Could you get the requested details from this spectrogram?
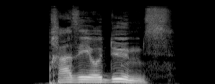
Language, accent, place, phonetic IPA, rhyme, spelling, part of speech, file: German, Germany, Berlin, [pʁazeoˈdyːms], -yːms, Praseodyms, noun, De-Praseodyms.ogg
- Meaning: genitive singular of Praseodym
